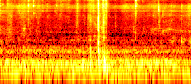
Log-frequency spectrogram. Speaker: and I hear the furnace firing up okay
